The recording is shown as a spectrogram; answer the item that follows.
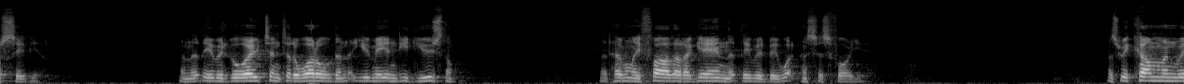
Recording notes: recorded at North Harris Free Church on the morning of Sunday, 31st December 2023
